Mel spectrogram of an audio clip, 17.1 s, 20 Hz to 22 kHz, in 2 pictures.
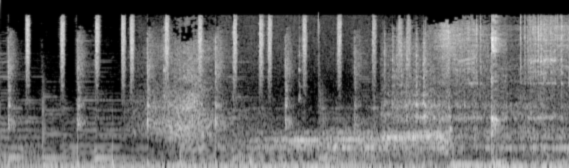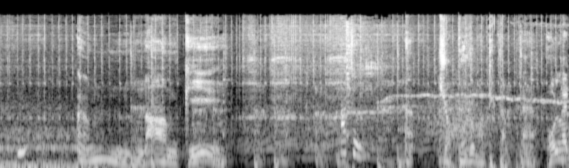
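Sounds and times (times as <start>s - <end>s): film background music: 0.0s - 17.0s
street traffic noise: 1.8s - 17.0s.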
